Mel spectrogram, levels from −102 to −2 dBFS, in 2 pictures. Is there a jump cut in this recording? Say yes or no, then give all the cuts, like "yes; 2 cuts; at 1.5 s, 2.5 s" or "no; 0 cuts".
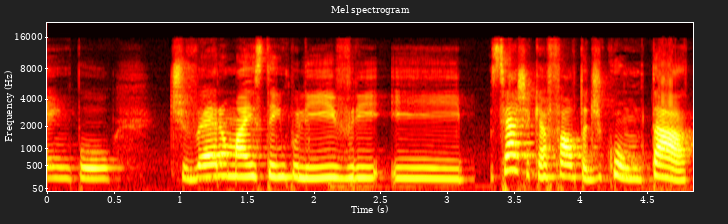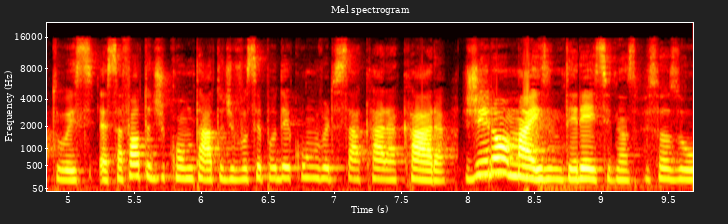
yes; 2 cuts; at 3.2 s, 7.9 s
